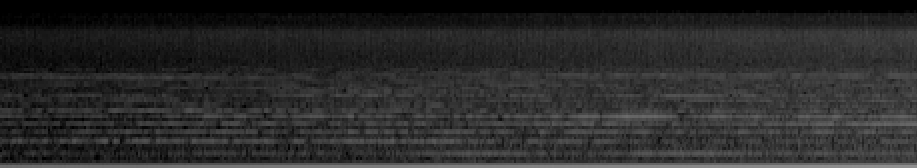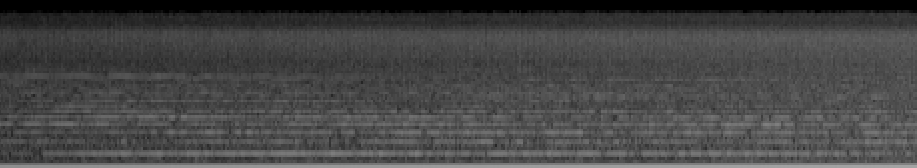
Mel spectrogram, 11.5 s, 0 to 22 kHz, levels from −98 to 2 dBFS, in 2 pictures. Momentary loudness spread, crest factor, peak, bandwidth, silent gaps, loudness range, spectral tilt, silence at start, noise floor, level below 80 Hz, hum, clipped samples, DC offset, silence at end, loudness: 17 LU; 18 dB; -30 dBFS; 16.5 kHz; none; 14 LU; -1 dB/octave; 0 s; -69 dBFS; -78 dBFS; none; under 0.1%; 0.4%; 0 s; -51 LUFS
